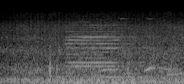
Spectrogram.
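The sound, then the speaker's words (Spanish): Steady city street traffic in Paris on an ordinary weekday rumbles throughout, with a car horn tooting briefly in the middle; faint voices murmur in the busy background. “De nuevo, con coches”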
